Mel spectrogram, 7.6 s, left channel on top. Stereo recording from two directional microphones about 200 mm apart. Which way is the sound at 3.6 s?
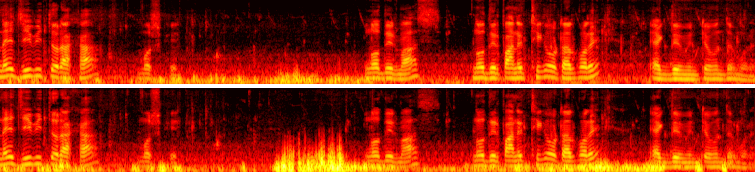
50° left (ahead or behind).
